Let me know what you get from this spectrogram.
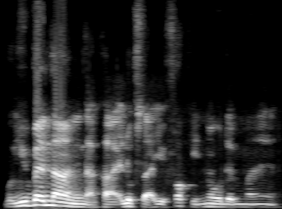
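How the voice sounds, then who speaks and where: A man's voice: fairly low pitch, animated, quick pace. A man telling a story in a casual monologue, in streetwise slang, swearing and tagging lines with "innit". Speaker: vlogger. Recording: dull lo-fi recording.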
